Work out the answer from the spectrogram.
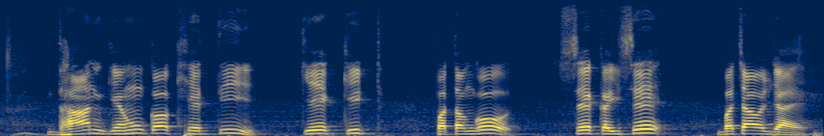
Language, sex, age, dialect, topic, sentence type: Bhojpuri, male, 31-35, Western, agriculture, question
